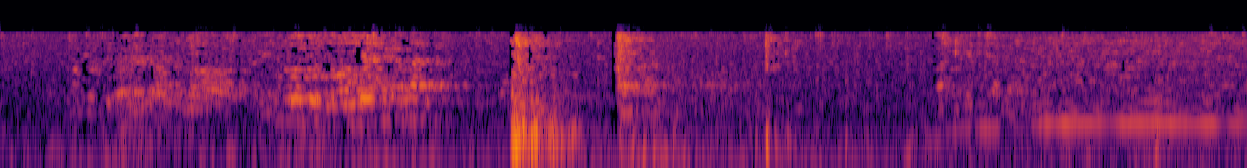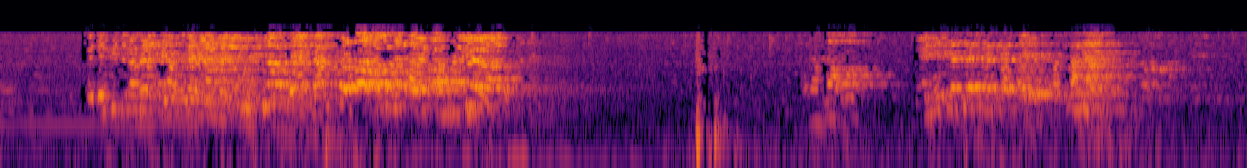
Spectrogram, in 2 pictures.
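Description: Men shout to each other.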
